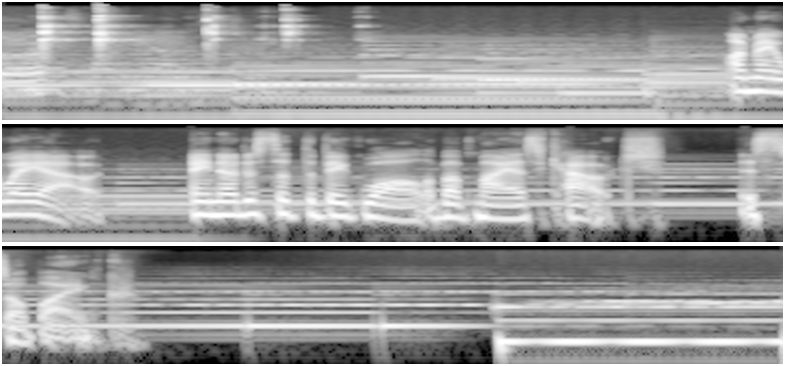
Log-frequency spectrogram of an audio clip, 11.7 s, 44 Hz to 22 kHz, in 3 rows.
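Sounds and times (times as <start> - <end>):
glasses clinking in a tequila toast: 0.0 - 2.0
steady music: 0.0 - 11.7
speech: 3.6 - 8.5.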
